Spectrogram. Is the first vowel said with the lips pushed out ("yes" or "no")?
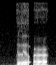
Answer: yes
